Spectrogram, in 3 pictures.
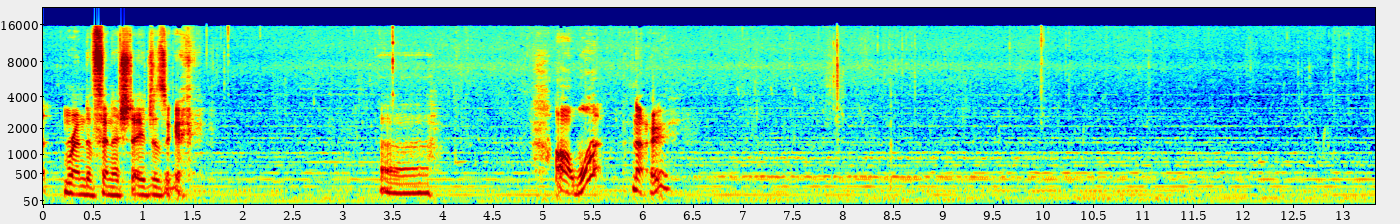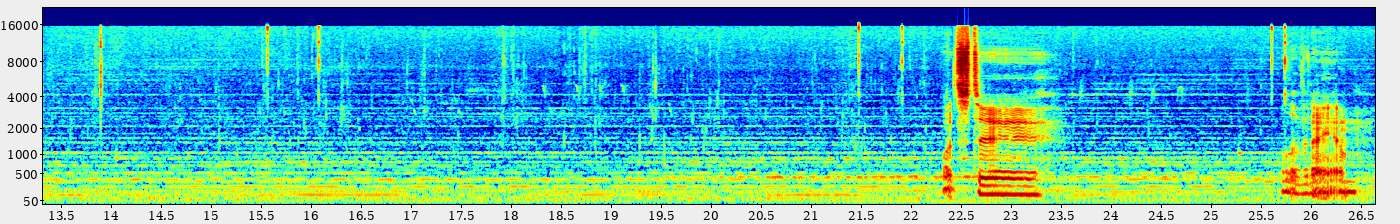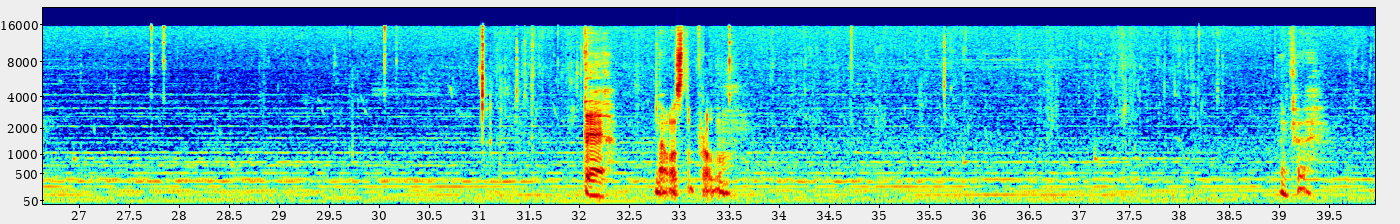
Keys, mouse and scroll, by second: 1.8-3.5 drag, 10.4 alt+middle click, 10.4 alt+scroll, 10.4 alt+scroll, 11.0 alt+middle click, 11.0 alt+scroll up 1, 11.7 alt+scroll up 1, 15.6 click, 21.5 click, 25.6 click, 27.7 click, 30.0 click, 33.2 click, 34.5 scroll down 1, 35.6 scroll down 1.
